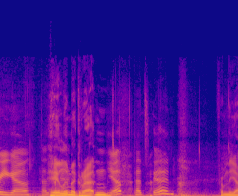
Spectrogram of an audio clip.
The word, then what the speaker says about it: McGrattan: Okay, so we're here with Haley McGrattan. Yeah. Hello. Hello. How are you doing today? That's not the way you pronounce her name. McGrattan. There you go. That's Haley good. McGrattan.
